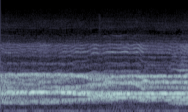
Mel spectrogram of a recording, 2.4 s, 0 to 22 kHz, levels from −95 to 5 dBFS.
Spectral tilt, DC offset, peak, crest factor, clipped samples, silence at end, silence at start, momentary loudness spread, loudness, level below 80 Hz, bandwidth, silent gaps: -4 dB/octave; under 0.1%; -8 dBFS; 12 dB; under 0.1%; 0 s; 0 s; 2 LU; -21 LUFS; -58 dBFS; 6.2 kHz; none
